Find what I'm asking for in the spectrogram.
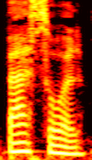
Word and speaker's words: Vazul: A Vazul a Bazil név régi magyar Vazul formájából származik. A helyes kiejtése vászol, vászolj lett volna.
